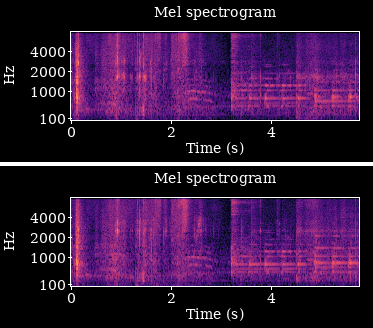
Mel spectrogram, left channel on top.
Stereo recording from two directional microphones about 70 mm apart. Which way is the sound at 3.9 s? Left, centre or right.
Centre.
